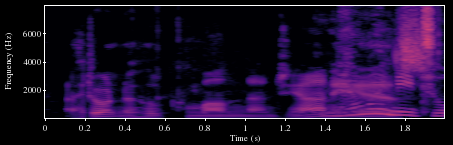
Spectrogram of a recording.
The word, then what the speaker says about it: Nanjiani: Rebecca Connor says that's when you realize that everything has Kumal Nanjiani in it. I don't know who Kamal Nanjiani Now is.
